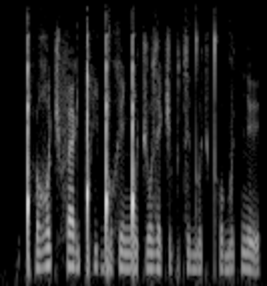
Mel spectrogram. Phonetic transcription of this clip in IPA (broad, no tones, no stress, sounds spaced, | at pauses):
ǃʰ ɵ ʁʷ ɛ t͡ʃ f æ ɡ ǃʰ i ɡ͡ǃ o x e ŋ͡ǃ o t͡ʃ o z ɛ t͡ʃ ɛ kʷ t͡s e d̪ o t͡ʃ t̪ʰ o ɡ o t͡ʃ n e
